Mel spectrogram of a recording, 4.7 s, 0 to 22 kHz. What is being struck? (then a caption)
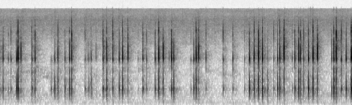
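Plastic cream tub lid. Fingertips and nails scratch and tap the lid of a small round white plastic aloe vera cream tub with a blue label, held in both hands. About 27 quick, dry, clicky taps come in uneven bursts with a bright, hollow plastic tone and no low end.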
